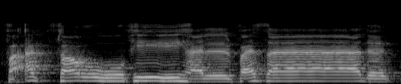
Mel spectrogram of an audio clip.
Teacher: یہ الف مدہ ہے، دال میں قلقلہ کریں گے بوجہ وقف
